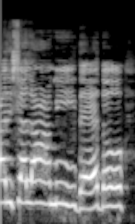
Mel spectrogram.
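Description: A young girl singing a Hindi patriotic song without accompaniment, holding long notes that bend between syllables.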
